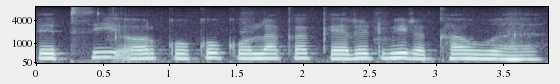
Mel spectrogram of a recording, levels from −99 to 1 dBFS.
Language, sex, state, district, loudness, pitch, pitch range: Hindi, female, Jharkhand, Ranchi, -14 LUFS, 205 Hz, 195-210 Hz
